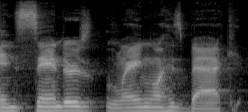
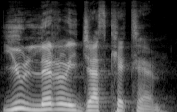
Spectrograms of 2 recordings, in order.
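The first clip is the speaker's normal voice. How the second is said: raised, higher retold parental objection; exasperated parent retort; 5 semitones higher, 6 dB louder than usual. Mom retells answering her tattling son, exasperated and louder. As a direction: call out the kid in disbelief.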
